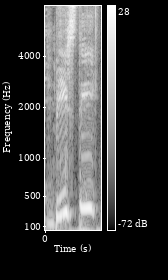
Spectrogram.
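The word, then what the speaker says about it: bheestie: a i guess beasty say that again pasty beasty that's right i'll spell it for you what's the category weird words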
